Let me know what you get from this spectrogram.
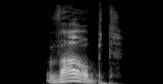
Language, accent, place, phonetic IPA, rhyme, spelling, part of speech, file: German, Germany, Berlin, [vaʁpt], -aʁpt, warbt, verb, De-warbt.ogg
- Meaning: second-person plural preterite of werben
